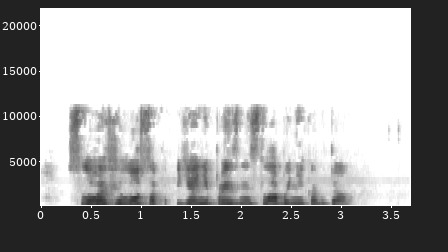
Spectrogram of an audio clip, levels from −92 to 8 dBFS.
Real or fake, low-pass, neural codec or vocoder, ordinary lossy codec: real; 10.8 kHz; none; AAC, 96 kbps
